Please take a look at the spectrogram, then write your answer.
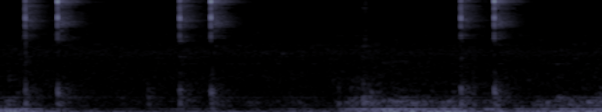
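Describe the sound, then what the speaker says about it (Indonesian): A handful of sharp, close mouse clicks come singly and in pairs while objects are selected on a computer with shift held down, over a low hum. "menekan tombol shift pada keyboard, kemudian mengeklik pada objek yang akan dipilih"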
